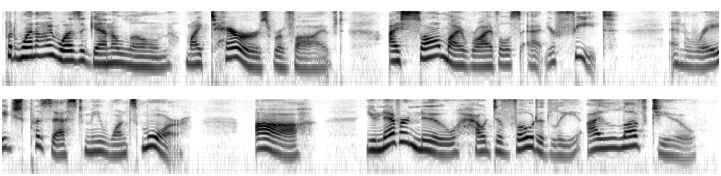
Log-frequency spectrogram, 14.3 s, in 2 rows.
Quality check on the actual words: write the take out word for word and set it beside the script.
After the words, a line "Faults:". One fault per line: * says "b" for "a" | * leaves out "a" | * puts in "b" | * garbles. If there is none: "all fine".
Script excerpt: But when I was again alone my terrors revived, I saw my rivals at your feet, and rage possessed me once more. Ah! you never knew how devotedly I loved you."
But when I was again alone my terrors revived, I saw my rivals at your feet, and rage possessed me once more. Ah! you never knew how devotedly I loved you."
Faults:
all fine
